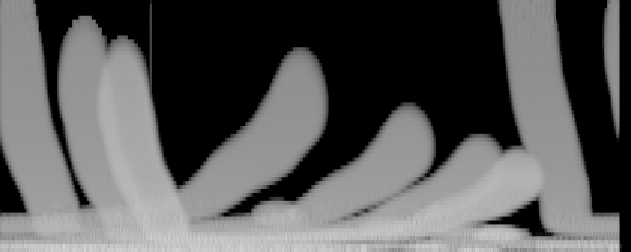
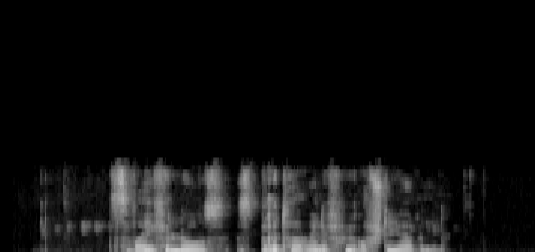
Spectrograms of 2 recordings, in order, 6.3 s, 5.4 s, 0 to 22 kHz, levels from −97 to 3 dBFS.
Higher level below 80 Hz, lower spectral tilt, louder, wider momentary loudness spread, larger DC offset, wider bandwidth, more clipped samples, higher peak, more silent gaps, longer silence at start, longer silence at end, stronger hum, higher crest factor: second, -84 dBFS vs -68 dBFS; second, 2 dB/octave vs -5 dB/octave; first, -15 LUFS vs -27 LUFS; second, 8 LU vs 11 LU; neither; first, over 20 kHz vs 8 kHz; neither; first, 0 dBFS vs -8 dBFS; neither; second, 0 s vs 1.1 s; second, 0.15 s vs 1 s; neither; about the same, 16 dB vs 20 dB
